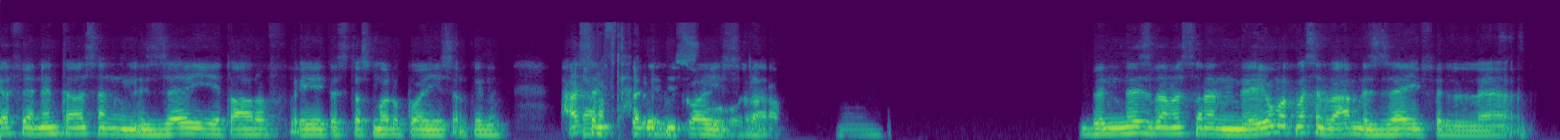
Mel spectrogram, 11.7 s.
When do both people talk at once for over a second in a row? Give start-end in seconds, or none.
4.4-5.9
